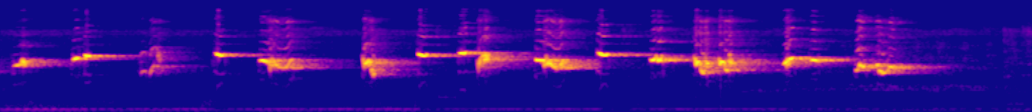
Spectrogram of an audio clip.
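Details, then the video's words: Sooty-headed bulbul in agitated, nonstop song: a dense chain of liquid, slurred whistles, each dipping in pitch, about two a second, over a faint low electrical hum. "Trucukan gacor ROPELAN NGOTOT EMOSI !!!"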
